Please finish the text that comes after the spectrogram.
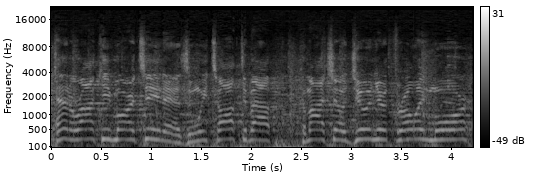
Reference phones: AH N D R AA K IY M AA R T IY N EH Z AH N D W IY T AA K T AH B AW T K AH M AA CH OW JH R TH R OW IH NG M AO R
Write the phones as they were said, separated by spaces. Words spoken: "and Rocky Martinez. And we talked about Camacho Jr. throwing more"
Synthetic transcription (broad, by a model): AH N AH R AA K IY M AA R T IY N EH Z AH N W IY T AA K T AH B AW T K AH M AA CH OW JH R TH R OW IH NG M AO R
